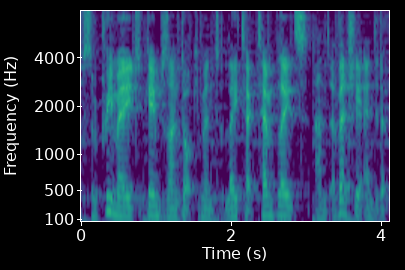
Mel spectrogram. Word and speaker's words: LaTeX: final form of the A4 piece of paper latex and that is actually how you say it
